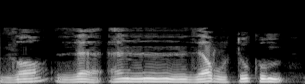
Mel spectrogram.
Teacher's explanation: ترقق النون المخفاه وترقق الذال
